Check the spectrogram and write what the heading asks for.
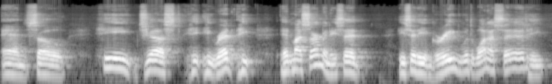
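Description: A man's voice: medium pitch, animated, slow pace, a little mellow. A man in his sixties with a Southern American accent, preaching a sermon as pastor with folksy storytelling and self-deprecating jokes. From Southern United States. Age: 60s. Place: church sanctuary. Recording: echoey church room.

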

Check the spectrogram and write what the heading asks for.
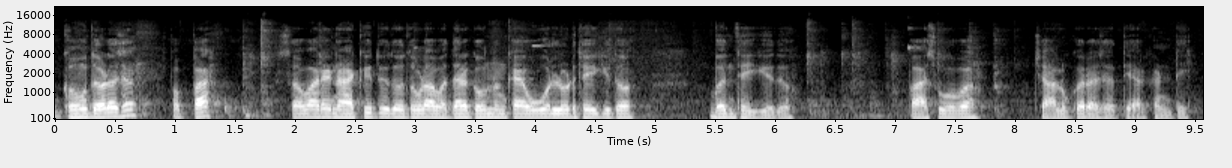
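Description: A man's voice: mid-range voice, little pitch movement, brisk, pauses often, slight background noise. A man vlogging casually from his family home, chatty and teasing, talking to his viewers while feeling a bit feverish. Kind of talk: casual family vlog narration.

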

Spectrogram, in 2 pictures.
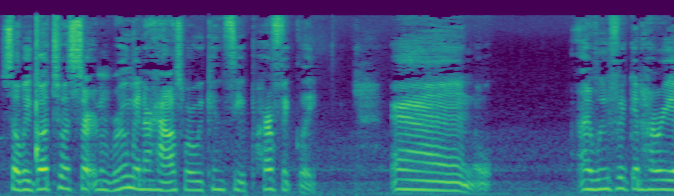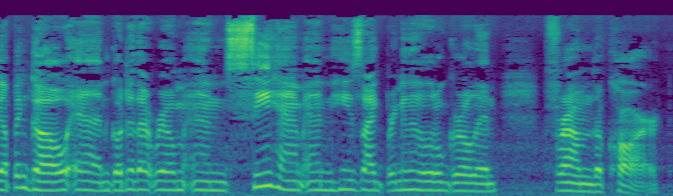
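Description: This woman's voice is fairly low, mellow and a little slow. In her thirties, she vlogs about something personal as she does her makeup in a parked car, chatty and earnest with frequent fillers. Her phone camera films her from arm's length.

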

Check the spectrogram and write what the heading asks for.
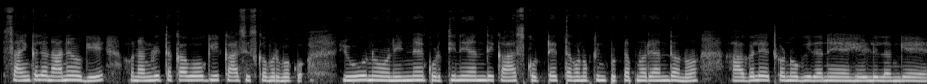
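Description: An actor voicing a fussy older village farmer, in a cartoon, grumbling and talking to himself fast. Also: medium pitch, dry recording, lightly acted. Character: older village farmer with coconut grove, fussy, fretting about money. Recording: tinny narrow-band sound, dry.

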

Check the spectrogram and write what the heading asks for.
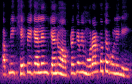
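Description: A woman's voice: high-pitched, fairly even intonation, brisk, slight background noise, pitched above the performer's own voice, lightly acted. A woman playing an indignant female commenter who lectures and reproaches. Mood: reproachful.

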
